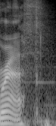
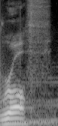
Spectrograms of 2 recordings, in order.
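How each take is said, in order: First: The word is said in a non-British way. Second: The word is said the British way.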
